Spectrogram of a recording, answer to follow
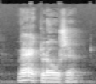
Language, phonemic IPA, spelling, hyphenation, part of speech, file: Dutch, /ʋɛrkˈloː.zə/, werkloze, werk‧lo‧ze, noun / adjective, Nl-werkloze.ogg
- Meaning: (noun) an unemployed person; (adjective) inflection of werkloos: 1. masculine/feminine singular attributive 2. definite neuter singular attributive 3. plural attributive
